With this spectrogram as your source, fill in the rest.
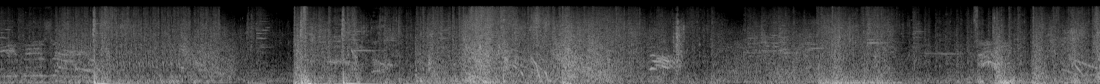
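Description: Gunshots crack and echo in short bursts.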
